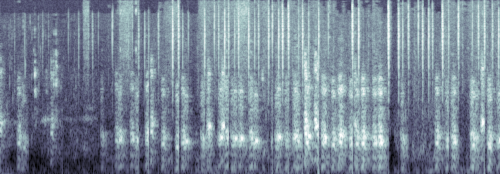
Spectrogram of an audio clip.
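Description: Chickens cluck in a Minecraft game, a quiet run of repeated short clucks that grows busier after the first second and continues with small pauses.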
